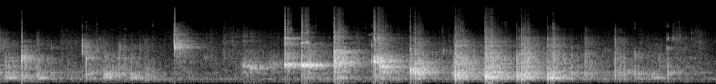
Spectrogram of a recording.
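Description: Close-miked ASMR eating of chicken wings: wet chewing and lip-smacking, a quick run of sharp sticky mouth clicks, several a second and loudest around the middle.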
